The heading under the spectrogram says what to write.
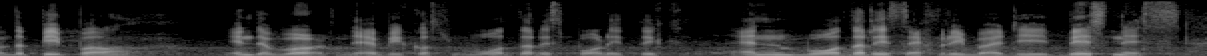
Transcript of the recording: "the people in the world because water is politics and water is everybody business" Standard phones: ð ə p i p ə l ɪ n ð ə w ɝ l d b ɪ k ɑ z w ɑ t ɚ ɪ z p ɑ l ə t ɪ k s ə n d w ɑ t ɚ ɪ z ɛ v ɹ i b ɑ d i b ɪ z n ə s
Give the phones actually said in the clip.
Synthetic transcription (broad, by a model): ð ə p i p ə l ɪ n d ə w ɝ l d b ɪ k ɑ s w ɑ t ɚ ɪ s p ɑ l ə t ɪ k ə n w ɑ t ɚ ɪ s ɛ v ɹ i b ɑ d i b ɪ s n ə s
